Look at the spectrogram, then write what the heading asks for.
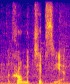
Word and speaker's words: achromatopsia: Neil is an artist who was born with a unique condition called, I'll say it correctly, achromatopsia, which means he was unable to actually see colors at birth.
